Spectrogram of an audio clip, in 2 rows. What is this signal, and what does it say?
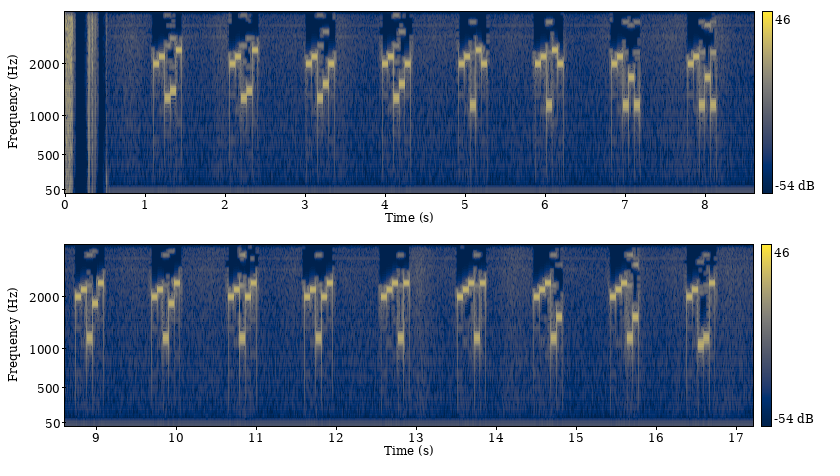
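Five-tone selective call (ZVEI), heard as quick runs of five tones, tones of about 70 ms. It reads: 89340 89340 89358 89358 89208 89208 89262 89262 89270 89270 89280 89280 89020 89020 89025 89025 89120
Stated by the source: ZVEI five-tone call received by SDR at Feuerwehr Orlamünde fire brigade.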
